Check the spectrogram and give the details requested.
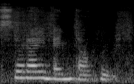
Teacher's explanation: terhasil bunyi luncuran iaitu bunyi vokal pertama mengeluncur ke bunyi vokal yang kedua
